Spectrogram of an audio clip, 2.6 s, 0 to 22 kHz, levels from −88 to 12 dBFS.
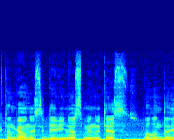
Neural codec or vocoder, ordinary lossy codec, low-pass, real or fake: none; MP3, 96 kbps; 14.4 kHz; real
